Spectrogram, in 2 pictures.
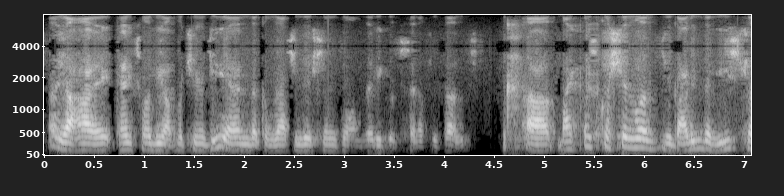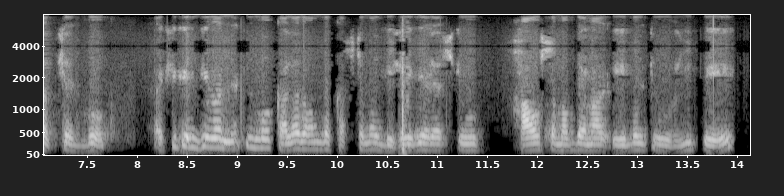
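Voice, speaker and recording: A man's voice: medium pitch, a little fast, warm tone. A man asking a question as an investor on an earnings conference call. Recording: muffled, faintly noisy phone line.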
